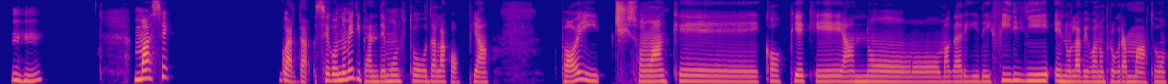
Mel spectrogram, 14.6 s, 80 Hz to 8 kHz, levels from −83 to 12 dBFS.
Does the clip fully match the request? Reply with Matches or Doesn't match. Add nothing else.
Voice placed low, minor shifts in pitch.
Doesn't match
